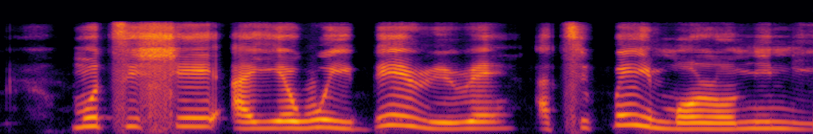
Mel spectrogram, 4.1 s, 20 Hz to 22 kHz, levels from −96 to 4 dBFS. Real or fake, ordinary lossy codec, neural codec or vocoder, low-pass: fake; none; codec, 24 kHz, 3.1 kbps, DualCodec; 10.8 kHz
